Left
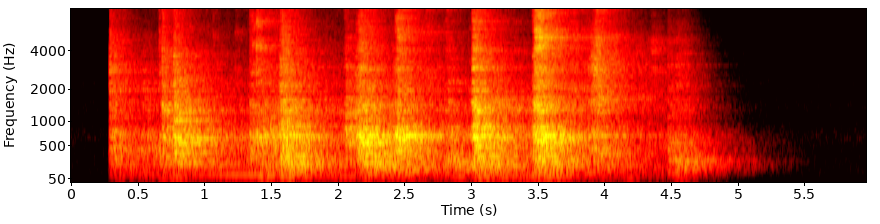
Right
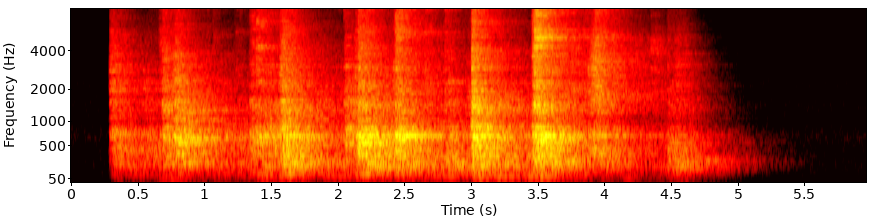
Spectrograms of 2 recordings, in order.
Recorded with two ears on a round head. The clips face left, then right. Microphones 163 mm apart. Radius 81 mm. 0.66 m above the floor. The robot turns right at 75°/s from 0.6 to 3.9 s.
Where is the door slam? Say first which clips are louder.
Left 1 dB; 70° left (ahead or behind), 0.9 m; by 4.7 s 20° right (ahead or behind), 0.9 m.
